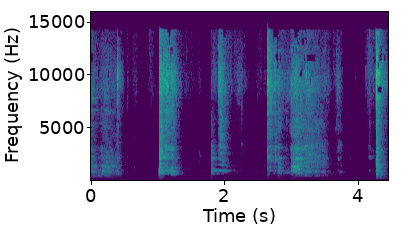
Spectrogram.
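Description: Long metal spoon scraping and knocking against the inside of a large metal pot while stirring chicken in a thin, watery masala. It comes in about five separate strokes, with a sharp clink near the end.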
